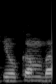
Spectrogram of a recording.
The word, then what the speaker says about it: cucumber: और इसको क्यूकम्बर ऐसा प्रोनाउंसिएशन करना है. क्यूकम्बर.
